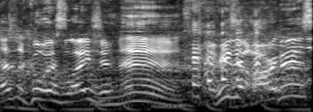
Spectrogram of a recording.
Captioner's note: Chanel laughing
